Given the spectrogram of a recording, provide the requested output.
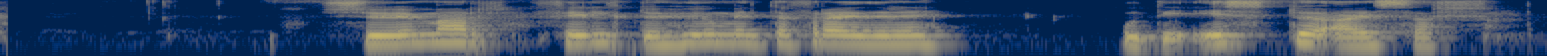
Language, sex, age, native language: Icelandic, female, 40-49, Icelandic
